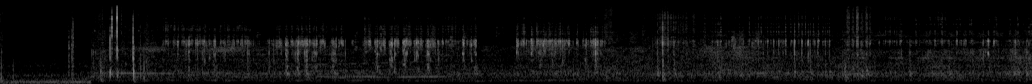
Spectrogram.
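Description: A small tool scraping and picking at vinyl decal lettering on a textured plastic glovebox lid, in repeated scratchy stretches with short pauses, after a sharp click about a second in.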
